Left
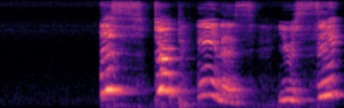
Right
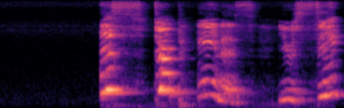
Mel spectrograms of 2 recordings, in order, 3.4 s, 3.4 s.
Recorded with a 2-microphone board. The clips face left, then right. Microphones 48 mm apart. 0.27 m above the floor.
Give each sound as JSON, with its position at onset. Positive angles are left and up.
{"t": 1.0, "sound": "a shout", "side_deg": -40, "distance_m": 1.9}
